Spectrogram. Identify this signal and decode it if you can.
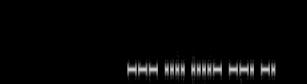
Morse code, heard as a keyed tone, about 46 wpm, 700 Hz. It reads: OH4GN
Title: DXCC-100 Call Signs - 5 Characters - Repeated 3x - 45wpm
